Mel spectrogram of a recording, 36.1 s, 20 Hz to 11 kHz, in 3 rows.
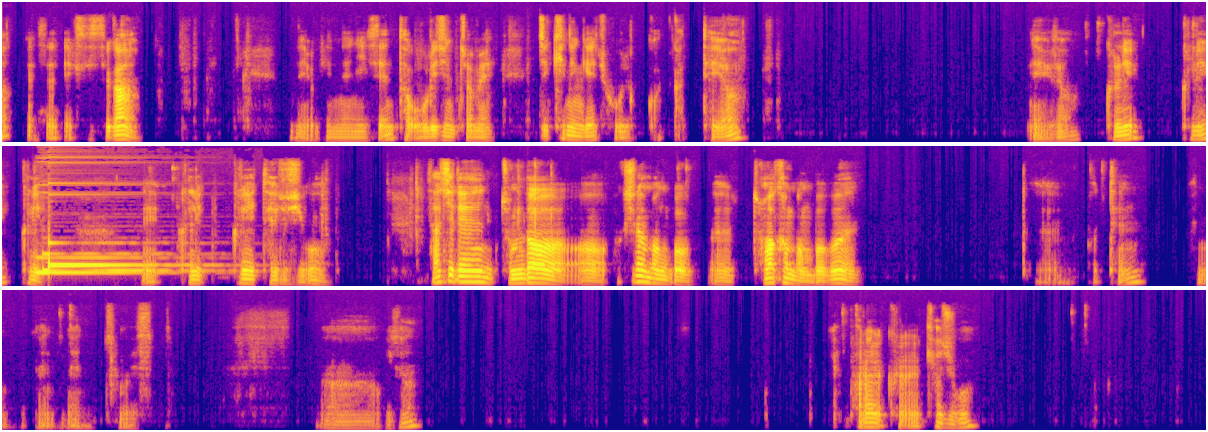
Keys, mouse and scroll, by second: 15.3 shift+middle click, 17.3 Escape.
